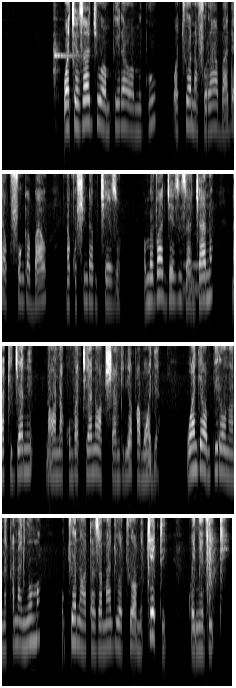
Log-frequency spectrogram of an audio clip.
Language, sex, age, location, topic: Swahili, female, 36-49, Kisumu, government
